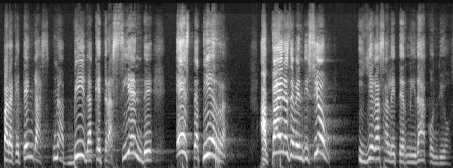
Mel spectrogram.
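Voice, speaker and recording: A woman's voice: a little high, darkish tone, long reverb tail. A woman with a Peruvian Spanish accent preaching a sermon, telling a personal testimony to her congregation in an earnest way. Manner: earnest, storytelling, addresses the congregation as brothers. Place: church hall.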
